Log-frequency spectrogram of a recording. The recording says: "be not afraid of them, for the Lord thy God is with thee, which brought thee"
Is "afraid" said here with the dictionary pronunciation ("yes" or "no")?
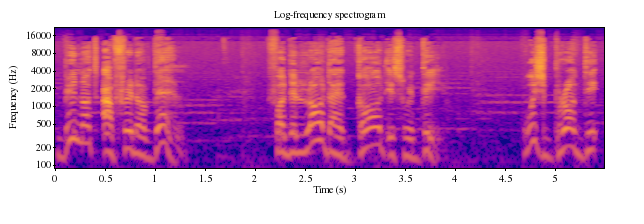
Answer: yes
